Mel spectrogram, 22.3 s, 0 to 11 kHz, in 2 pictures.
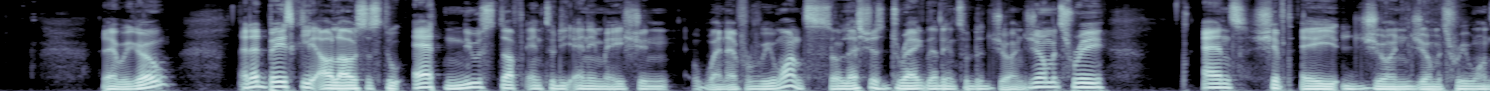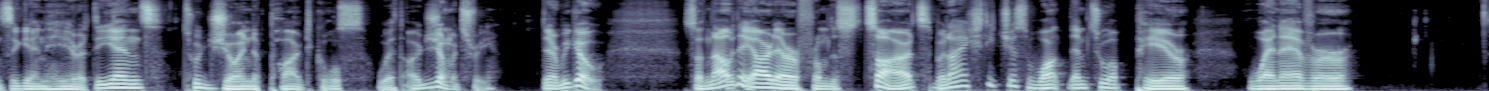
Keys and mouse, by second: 1.5 click, 6.0 click, 6.3 click, 7.8 middle click, 8.5 click, 9.1 shift+a, 11.7 click, 12.4 g, 13.5 click, 14.2 click, 15.4 middle click, 18.5 middle click, 19.2-20.6 drag.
